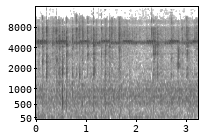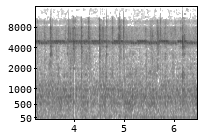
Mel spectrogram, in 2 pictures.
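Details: Crickets calling on an evening by a fireplace: a steady, unbroken high-pitched trill runs throughout, with sharp pops and crackles of burning wood scattered over it.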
